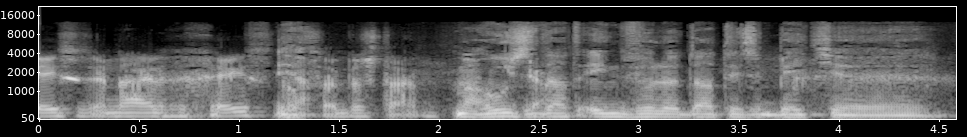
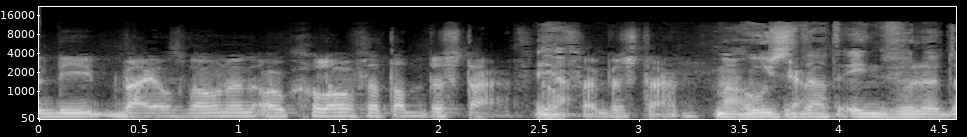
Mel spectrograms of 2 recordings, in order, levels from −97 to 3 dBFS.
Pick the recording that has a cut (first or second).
first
